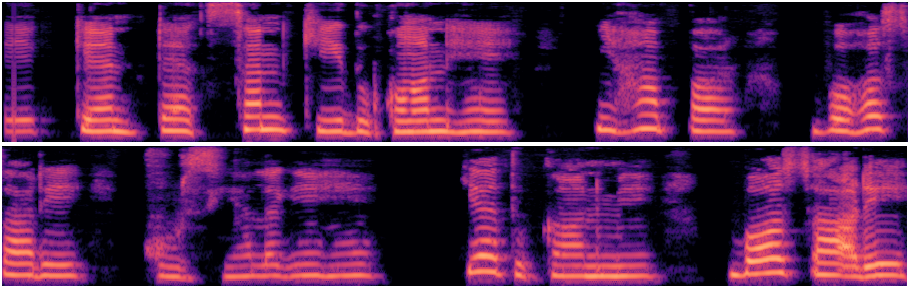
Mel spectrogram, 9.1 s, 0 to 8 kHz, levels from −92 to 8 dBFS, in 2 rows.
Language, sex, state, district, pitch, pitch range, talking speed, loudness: Hindi, female, Bihar, Saran, 235 Hz, 225-255 Hz, 120 wpm, -18 LUFS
